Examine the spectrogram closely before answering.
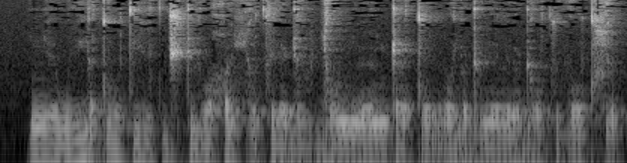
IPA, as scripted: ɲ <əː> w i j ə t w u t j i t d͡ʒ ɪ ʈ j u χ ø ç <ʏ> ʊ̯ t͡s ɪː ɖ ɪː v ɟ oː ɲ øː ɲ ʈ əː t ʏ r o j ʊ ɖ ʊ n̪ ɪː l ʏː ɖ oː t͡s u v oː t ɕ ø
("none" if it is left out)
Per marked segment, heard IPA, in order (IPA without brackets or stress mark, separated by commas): ɪː, ʏ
